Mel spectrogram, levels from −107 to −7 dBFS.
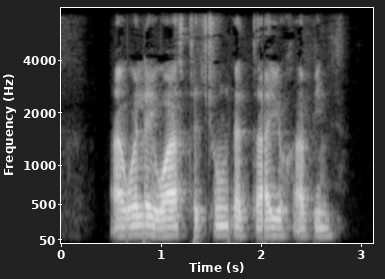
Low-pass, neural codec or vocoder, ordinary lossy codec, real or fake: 7.2 kHz; none; AAC, 48 kbps; real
